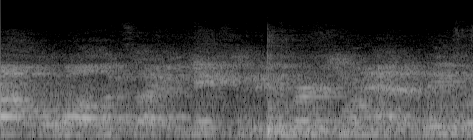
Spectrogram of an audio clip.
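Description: A man's voice talking indistinctly; speech is the main sound.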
